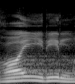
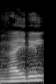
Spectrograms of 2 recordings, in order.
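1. প্রথম gh ধ্বনিটি মোটা ও ভারী। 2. প্রথম gh ধ্বনিটি হালকা ও পাতলা। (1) "গইন মোটা করে উচ্চারণ করতে হবে" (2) "গাইরিল এটা ভুল"

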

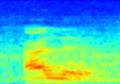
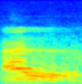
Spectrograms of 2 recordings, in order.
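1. L di akhir berakhir dengan pantulan yang bergema. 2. L di akhir berakhir bersih tanpa pantulan. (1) "huruf lam sukun jangan" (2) "tapi al"

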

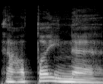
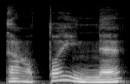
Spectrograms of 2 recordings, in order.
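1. Son ünlü uzun tutulur. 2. Son ünlü kısa kesilir. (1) "Buradaki ne'nin sonundaki elif" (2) "Eğer buradaki uzatmayı yapmazsak"

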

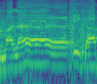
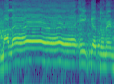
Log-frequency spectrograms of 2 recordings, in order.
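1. শব্দটি সাধারণ স্বরবর্ণে শেষ হয়, -tun নেই। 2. শব্দটি পূর্ণ -tun দিয়ে শেষ হয়।

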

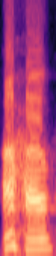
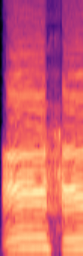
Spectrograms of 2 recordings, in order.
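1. স্বরধ্বনিগুলো ছোট আর দ্রুত। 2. স্বরধ্বনিগুলো লম্বা করে টানা হয়। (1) "হামজা জবর আ বলে টানা যাবে না" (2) "এরকম টানা যাবে না"

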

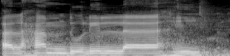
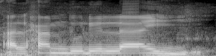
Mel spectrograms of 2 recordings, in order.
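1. Huruf h sebelum i di akhir itu diucapkan dengan jelas. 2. Huruf h sebelum i di akhir itu hilang. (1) "harus disempurnakan dengan bunyi H-nya" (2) "Jangan alhamdulillahi. I"

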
